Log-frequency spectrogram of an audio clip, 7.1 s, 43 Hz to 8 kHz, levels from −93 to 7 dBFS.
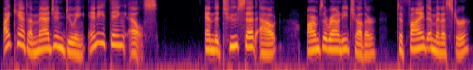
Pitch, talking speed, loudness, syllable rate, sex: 205 Hz, 160 wpm, -18 LUFS, 5.2 syllables/s, female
